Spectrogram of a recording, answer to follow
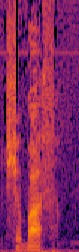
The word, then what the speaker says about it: Shabbat: what you see here is Shabbat and that's how you pronounce it is a day of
